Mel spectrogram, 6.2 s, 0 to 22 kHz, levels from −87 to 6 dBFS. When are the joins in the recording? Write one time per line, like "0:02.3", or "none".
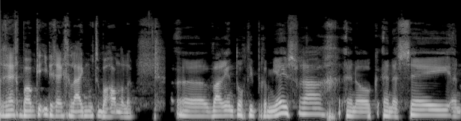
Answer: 0:02.2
